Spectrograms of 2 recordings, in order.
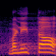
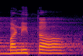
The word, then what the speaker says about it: Vanitha: Uh I'm very happy because only in Tamil Nadu my name is pronounced very well vanita or every time I have a difficulty in my name. Sometimes in north they call banana.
